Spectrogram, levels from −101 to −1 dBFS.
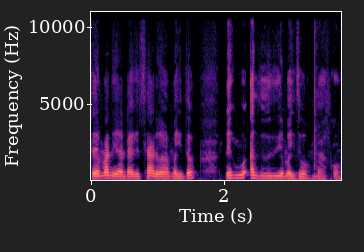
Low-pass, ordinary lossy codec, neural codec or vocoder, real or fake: none; none; vocoder, 22.05 kHz, 80 mel bands, Vocos; fake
